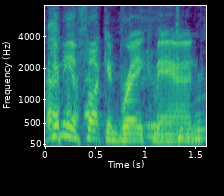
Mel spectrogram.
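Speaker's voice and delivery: ordinary talk, nothing marked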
